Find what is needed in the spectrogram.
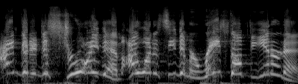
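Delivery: acted-out, very high, shrill, loud screeching tirade. Retelling how a streamer reacts when a debate goes sour: imitating Mike from PA screeching. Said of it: "screeches at the top of his lungs and then says".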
